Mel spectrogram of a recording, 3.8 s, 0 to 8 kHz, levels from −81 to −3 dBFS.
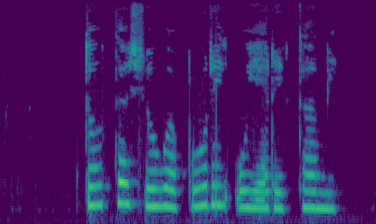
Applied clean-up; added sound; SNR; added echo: neural separator model SepFormer DNS4.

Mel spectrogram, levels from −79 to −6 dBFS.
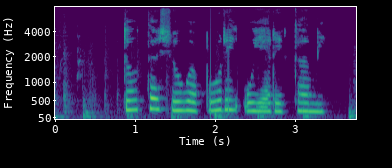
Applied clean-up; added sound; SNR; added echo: none; Walk, footsteps; 17 dB; none.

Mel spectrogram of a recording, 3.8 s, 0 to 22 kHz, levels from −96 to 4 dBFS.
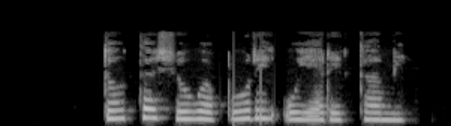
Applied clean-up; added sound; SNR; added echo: none; none; none; none.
